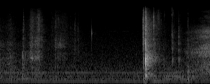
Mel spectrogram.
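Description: Cardstock and chipboard handled with a faint rustle, then one sharp slap about one and a half seconds in as the chipboard album cover is laid down flat on the table.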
